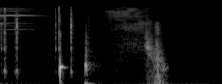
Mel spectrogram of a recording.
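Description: Interface sound effects from an animated subscribe-and-bell reminder: a few quick clicks, then two short pops, then a brief soft rush of noise that stops well before the end.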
